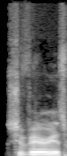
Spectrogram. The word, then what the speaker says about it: Charvarius: Charvarius Ward.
